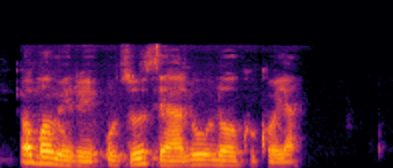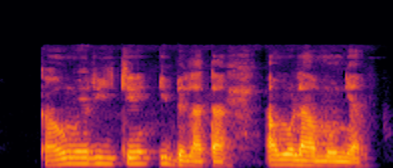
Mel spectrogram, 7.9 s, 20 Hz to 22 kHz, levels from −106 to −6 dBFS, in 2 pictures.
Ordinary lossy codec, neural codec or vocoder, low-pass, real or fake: AAC, 32 kbps; none; 7.2 kHz; real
